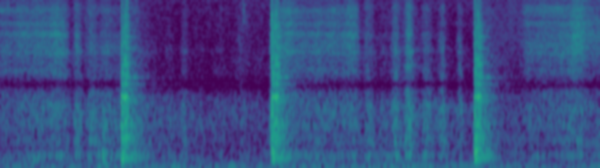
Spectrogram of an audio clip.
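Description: Three sharp knocks, about one and a half to two seconds apart, each with a short low ring, over a steady low hum.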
